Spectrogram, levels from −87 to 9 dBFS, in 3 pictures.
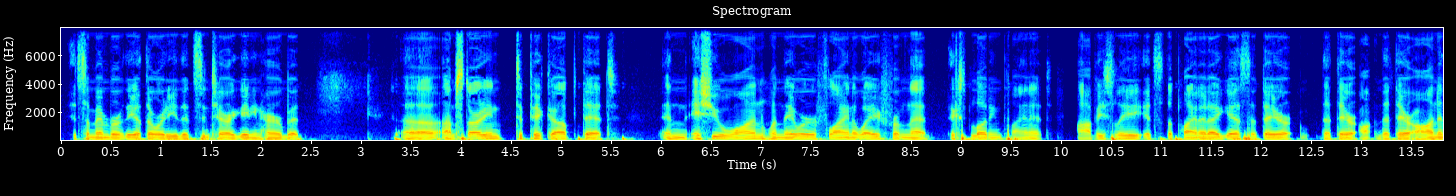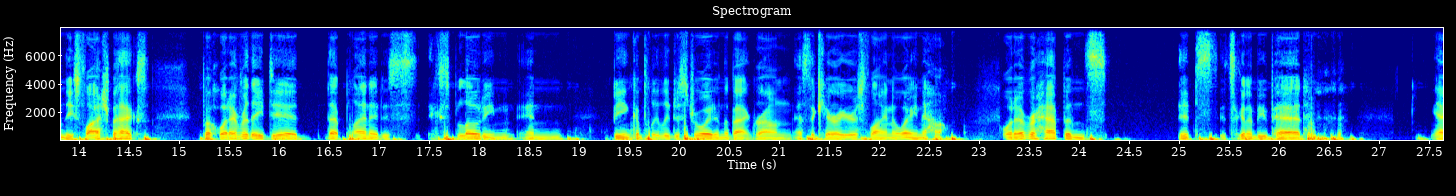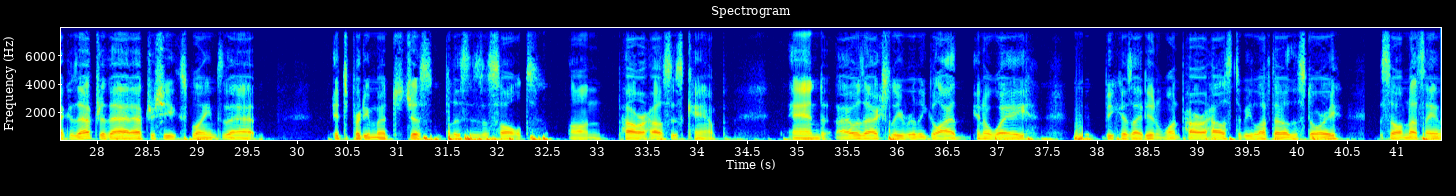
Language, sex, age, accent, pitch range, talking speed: English, male, 20-39, American, 100-115 Hz, 170 wpm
